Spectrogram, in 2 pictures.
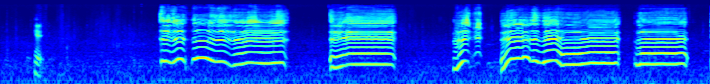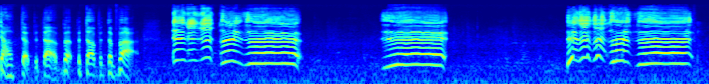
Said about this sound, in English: So this is Dino Country with the grassy plain. I'm gonna do my best to just kind of hum the song that I composed for this level.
